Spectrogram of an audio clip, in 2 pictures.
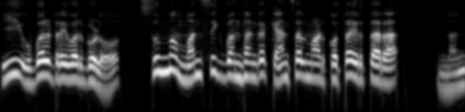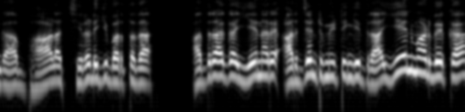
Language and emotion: Kannada, angry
